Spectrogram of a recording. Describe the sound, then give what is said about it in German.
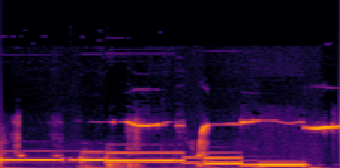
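A calendar reminder alert plays: a short electronic melody of clear, stepped tones falling in pitch, loud, lasting about two seconds with no voices over it. “Das ist mein, das ist mein Termin ist das.”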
